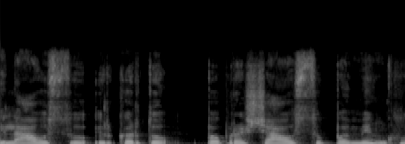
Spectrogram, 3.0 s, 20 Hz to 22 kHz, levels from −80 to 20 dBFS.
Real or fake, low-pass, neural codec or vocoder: fake; 14.4 kHz; vocoder, 48 kHz, 128 mel bands, Vocos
